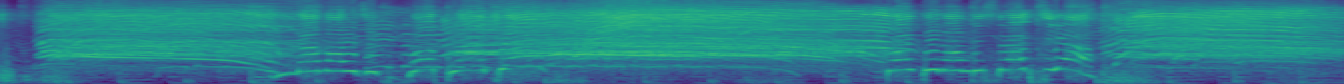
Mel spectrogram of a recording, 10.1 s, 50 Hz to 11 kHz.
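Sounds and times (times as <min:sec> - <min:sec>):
children shouting and cheering: 0:00.1 - 0:06.9, 0:08.2 - 0:10.0.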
